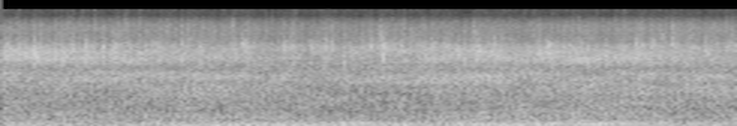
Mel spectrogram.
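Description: Heavy rain falling steadily, with SUVs driving past on the wet street, their tyres running through the water on the road.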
